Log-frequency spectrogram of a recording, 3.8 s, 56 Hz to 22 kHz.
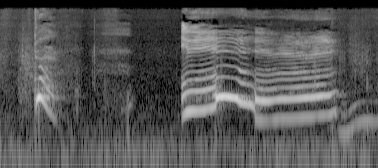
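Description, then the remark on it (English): A 16-month-old baby boy babbles: a short high squeak, a pause, then a longer sustained voiced sound that wavers in pitch and drops to a lower tone at the end. “He says cat sometimes. It wasn't so clear in that one.”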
